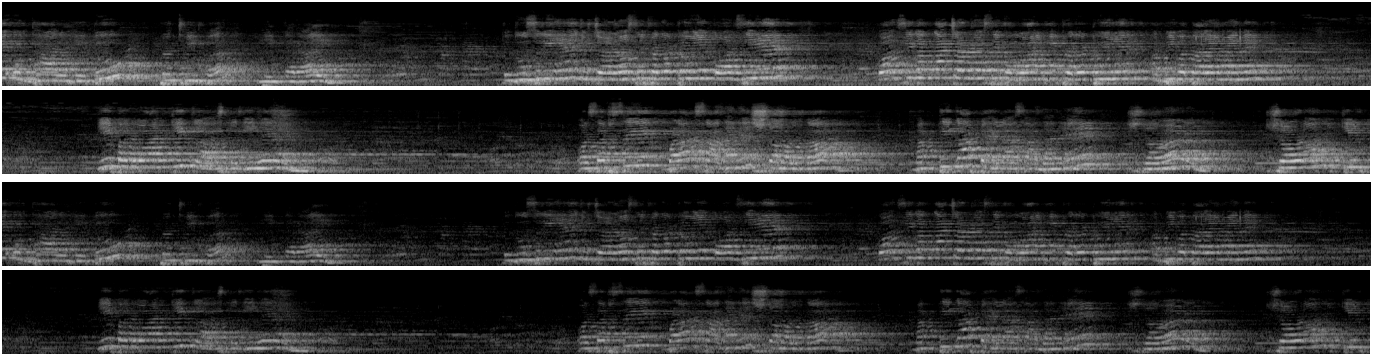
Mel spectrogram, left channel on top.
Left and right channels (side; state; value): right; quieter; 9.7 dB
